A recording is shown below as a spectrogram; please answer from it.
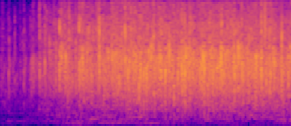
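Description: Applause from a crowd in the Telltale Batman video game, a dense steady clatter of many hands that swells in the first second and then holds loud and even.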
